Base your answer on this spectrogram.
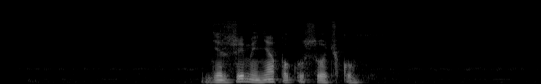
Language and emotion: Russian, neutral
